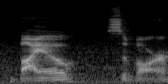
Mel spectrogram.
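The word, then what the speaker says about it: Biot–Savart: pronouncing that right but i know you don't pronounce the t's it's like bio savar or something like that uh law okay the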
